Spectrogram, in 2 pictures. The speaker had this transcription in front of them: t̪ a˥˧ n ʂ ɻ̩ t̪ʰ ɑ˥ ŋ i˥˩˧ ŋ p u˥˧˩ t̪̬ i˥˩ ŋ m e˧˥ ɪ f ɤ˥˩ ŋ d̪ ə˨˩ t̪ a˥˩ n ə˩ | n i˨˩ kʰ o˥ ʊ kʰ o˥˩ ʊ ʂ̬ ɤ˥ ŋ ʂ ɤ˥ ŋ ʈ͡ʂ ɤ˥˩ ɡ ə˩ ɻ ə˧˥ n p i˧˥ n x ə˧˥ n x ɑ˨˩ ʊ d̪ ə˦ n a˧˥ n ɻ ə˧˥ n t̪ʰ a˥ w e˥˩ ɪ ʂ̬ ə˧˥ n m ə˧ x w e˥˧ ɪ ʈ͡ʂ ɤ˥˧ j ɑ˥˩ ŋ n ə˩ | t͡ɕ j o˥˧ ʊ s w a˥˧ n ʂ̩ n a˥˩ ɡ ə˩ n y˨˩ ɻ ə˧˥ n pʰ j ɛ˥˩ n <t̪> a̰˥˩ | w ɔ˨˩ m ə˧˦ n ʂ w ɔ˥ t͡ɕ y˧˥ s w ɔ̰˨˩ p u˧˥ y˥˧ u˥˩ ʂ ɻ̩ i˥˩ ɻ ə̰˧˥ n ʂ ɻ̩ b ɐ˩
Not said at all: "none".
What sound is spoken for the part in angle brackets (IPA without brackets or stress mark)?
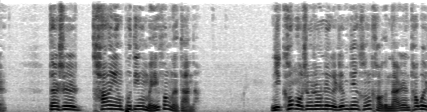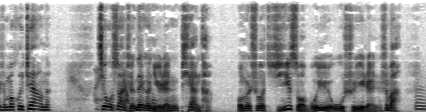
t̪ʰ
